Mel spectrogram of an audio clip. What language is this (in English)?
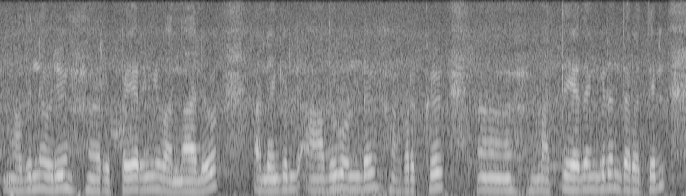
Malayalam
